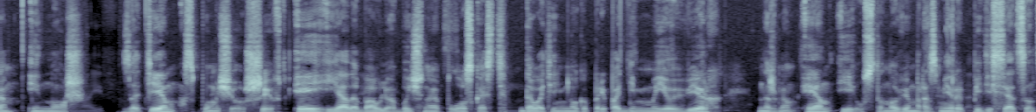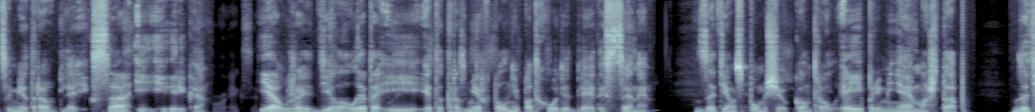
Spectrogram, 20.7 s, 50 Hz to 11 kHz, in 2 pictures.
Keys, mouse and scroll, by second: 1.8 shift+middle click, 4.8 scroll down 1, 6.4 shift+middle click, 10.7 KP_5, 11.0 KP_0, 11.3 Return, 18.2 ctrl+a, 20.0 scroll up 1.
